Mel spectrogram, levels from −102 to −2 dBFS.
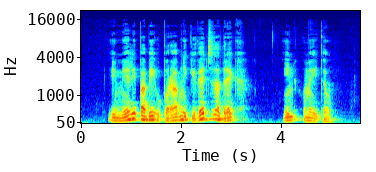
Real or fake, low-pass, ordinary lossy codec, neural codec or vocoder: fake; 19.8 kHz; MP3, 64 kbps; vocoder, 48 kHz, 128 mel bands, Vocos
